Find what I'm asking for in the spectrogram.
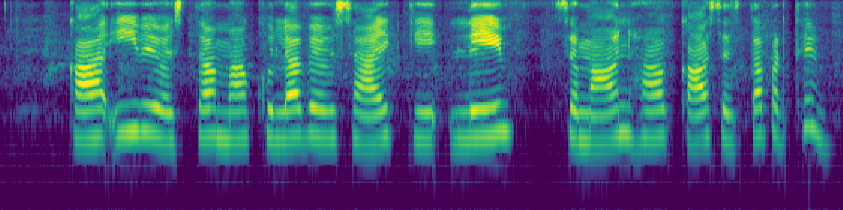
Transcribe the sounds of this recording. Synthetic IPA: kaiʋjəʋəst̪ʰamãkʰʊlaʋjəʋsaːjkele | səmaːnɦəkasə̃st̪ʰapəɾt̪ʰe

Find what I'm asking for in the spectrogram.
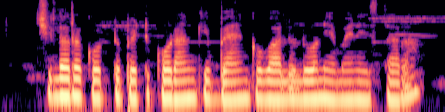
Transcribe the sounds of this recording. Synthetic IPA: t͡ʃilːɐɾɐkoʈːupeʈːu̥kɔːɽaːnikibjaːŋkuʋaːɭːulo̞ːneːmɐjnɐist̪aːɾaː

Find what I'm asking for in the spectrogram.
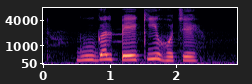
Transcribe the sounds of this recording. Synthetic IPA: ɡuːɡəlpeːkiɦoːt͡ʃeː

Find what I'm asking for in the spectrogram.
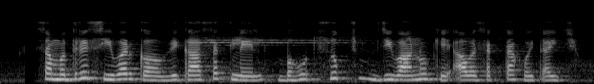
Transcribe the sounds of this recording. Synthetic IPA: səmʊd̪ɾisiːʋəɾkəʋɪkaːsəkleːlbəɦut̪sʊkt͡ʃʰd͡ʒiʋaːnõkeʔa̰ːʋəʃjək̚t̪aɦoit̪əjt͡ʃʰ

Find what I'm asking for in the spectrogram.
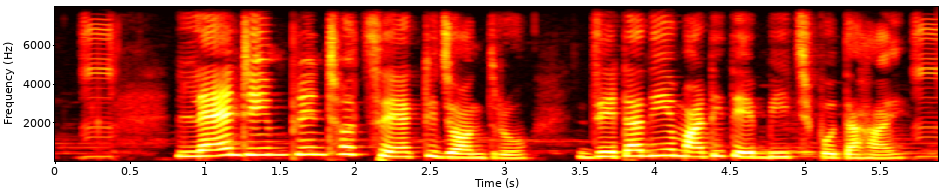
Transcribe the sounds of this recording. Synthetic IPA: lɛɳɖimpɾiɳʈɦotːɕʰeek̚ʈid͡ʑɔnt̪ɾo | d͡ʑeʈad̪ijemaʈit̪ebit͡ɕpot̪aɦae

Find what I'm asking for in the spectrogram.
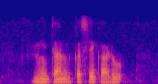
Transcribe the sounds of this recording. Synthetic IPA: mĩːt̪ankəsekaːɽuː

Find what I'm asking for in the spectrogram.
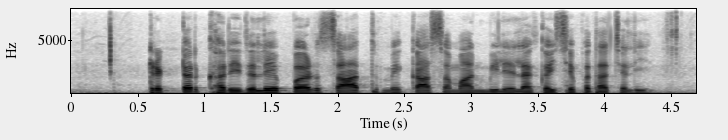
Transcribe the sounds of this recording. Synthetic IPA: ʈɾeːk̚ʈəɾkʰɐɾiːd̪lepɐɾsaːt̪ʰmẽkasəmaːnmɪleːlakɐisepɐt̪at͡ʃɐliː

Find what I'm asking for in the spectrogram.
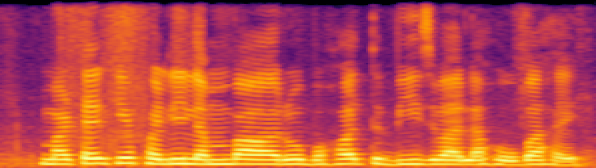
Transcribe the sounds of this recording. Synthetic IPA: mɐʈəɾkefʰɐlilɐmbaɔːɾobɐɦʊt̪biːd͡ʒʋaːlaɦoːbaɦɛː

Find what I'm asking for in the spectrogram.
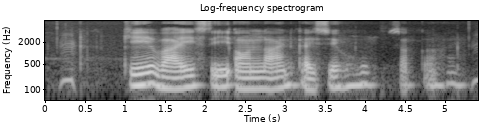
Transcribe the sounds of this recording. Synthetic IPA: keːʋaːisiɔːnlaːɪnkɛːseɦosə̰k̚t̪a̰ɦɛː

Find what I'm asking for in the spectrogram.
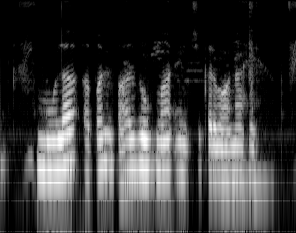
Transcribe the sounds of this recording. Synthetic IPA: moːlaːəpənpaːɾbuːkmãːʔɪnt͡ʃikəɾʋaːnaːɦeː

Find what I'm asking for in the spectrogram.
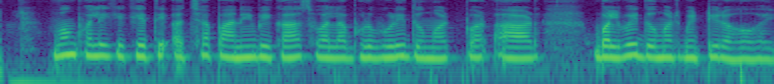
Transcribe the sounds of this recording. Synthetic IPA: mõŋɡpʰəlikikʰeːt̪iʔɐtːʃʰapaːnibɪkaːsʋaːlabʱʊɽbʱuːɽid̪uməʈ̚pɐɾaːɽ | bəlʋəid̪uməʈmɪʈːiɾɐɦoɦɛ

